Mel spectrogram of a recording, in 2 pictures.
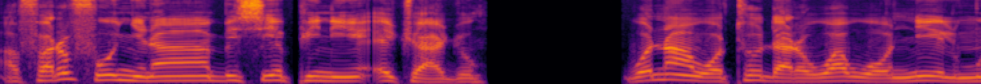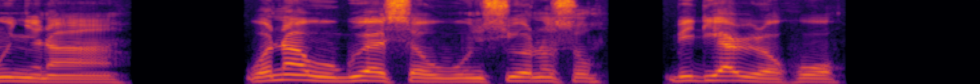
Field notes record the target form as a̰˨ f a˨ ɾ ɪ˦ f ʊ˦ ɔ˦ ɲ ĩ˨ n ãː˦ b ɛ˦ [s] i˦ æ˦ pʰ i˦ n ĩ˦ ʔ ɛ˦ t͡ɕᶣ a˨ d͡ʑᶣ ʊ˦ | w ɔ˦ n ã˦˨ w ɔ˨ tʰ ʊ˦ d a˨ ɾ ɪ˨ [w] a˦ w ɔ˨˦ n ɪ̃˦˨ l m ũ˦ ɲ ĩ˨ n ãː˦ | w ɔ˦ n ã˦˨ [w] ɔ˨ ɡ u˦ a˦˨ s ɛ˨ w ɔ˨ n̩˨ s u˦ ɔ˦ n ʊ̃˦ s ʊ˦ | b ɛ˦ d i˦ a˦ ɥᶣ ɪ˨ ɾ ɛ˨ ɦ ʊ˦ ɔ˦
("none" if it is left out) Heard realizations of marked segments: s, w, w

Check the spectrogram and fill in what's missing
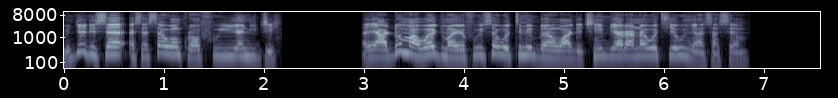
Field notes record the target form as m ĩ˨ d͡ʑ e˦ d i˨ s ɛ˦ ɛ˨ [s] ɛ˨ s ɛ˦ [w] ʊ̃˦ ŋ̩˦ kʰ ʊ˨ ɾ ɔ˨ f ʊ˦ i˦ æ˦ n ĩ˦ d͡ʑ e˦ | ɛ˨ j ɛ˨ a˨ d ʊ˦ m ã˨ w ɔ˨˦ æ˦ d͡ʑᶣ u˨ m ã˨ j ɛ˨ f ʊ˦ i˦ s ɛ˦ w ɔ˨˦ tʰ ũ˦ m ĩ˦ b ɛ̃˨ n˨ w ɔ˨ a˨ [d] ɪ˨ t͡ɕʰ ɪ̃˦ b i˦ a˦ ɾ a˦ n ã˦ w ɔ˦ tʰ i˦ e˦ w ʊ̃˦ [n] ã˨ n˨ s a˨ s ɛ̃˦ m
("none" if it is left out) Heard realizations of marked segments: s, w, d, ɲ

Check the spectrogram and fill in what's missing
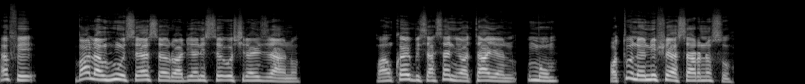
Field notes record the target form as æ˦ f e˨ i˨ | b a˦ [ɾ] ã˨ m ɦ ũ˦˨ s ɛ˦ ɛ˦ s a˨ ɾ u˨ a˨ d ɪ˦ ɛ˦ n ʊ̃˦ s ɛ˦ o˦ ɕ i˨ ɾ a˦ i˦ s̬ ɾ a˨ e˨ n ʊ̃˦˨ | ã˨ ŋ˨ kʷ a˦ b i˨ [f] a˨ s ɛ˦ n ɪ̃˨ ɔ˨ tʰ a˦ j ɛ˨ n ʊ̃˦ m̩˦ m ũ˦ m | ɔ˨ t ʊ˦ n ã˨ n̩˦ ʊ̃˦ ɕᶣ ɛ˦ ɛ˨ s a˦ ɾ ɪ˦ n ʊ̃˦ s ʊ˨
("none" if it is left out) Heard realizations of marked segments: l, s

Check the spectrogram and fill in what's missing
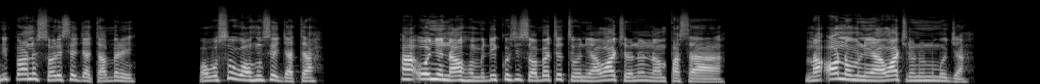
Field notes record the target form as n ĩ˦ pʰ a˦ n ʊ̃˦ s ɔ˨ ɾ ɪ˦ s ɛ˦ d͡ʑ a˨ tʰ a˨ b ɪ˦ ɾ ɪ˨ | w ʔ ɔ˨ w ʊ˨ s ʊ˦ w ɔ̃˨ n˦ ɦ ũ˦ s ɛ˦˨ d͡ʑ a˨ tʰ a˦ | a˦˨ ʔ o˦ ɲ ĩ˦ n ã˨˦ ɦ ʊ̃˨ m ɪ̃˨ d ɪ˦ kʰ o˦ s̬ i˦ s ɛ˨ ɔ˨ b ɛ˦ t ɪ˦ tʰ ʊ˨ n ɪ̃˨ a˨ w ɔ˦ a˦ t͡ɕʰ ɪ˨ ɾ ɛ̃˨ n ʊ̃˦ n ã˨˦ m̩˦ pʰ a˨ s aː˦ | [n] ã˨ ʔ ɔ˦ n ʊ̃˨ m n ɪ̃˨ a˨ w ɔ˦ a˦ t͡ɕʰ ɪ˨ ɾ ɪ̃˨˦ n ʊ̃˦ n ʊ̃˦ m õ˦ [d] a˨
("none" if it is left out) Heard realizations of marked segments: n, d͡ʑ

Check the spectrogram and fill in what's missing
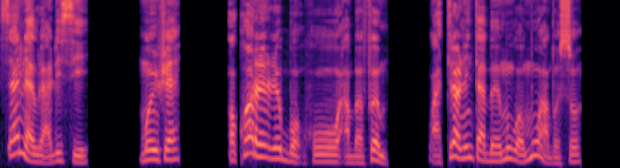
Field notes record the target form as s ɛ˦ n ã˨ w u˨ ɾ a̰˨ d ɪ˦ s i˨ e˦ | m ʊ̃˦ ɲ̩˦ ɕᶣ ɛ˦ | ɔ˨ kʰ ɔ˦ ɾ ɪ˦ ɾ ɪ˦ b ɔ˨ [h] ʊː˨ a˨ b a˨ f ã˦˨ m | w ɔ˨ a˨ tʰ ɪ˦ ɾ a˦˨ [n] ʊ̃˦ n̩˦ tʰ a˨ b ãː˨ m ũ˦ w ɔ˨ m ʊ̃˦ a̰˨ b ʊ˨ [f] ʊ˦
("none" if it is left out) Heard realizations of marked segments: h, n, s

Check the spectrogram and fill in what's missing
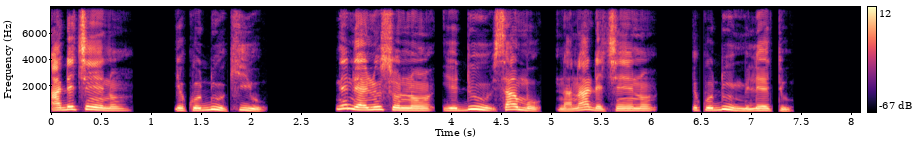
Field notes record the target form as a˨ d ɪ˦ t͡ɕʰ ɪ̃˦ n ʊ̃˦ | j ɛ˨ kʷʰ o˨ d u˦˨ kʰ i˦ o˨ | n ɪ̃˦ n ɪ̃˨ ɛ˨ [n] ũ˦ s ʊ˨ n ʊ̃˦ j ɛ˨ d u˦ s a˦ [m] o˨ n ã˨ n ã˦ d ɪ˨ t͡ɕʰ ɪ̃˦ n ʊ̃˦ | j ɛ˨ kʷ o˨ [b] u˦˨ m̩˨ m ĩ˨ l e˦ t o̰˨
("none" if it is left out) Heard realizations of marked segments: n, m, d

